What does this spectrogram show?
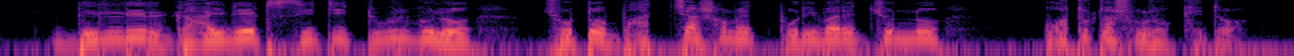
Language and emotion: Bengali, fearful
